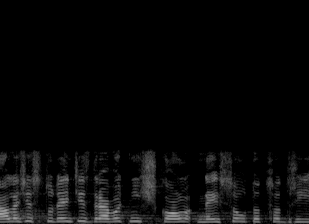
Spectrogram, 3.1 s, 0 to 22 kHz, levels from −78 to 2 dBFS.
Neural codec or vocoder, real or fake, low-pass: vocoder, 24 kHz, 100 mel bands, Vocos; fake; 7.2 kHz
